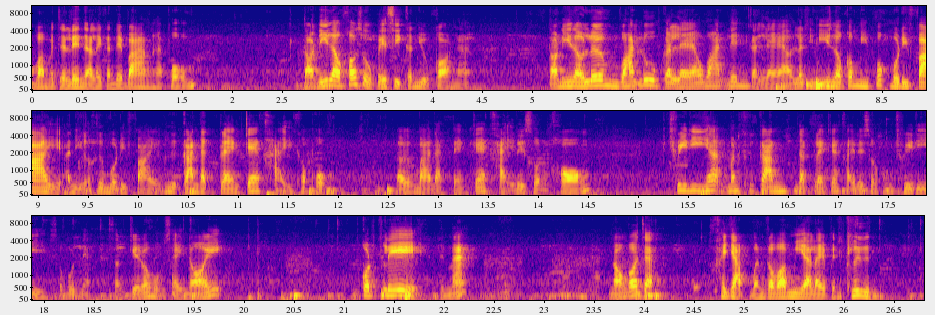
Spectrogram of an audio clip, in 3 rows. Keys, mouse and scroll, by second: 1.3 click, 2.1 ctrl+alt+click, 4.9 click, 6.0 ctrl+z, 6.5 click, 7.4 ctrl+z, 9.5 click, 11.6 click, 12.5 ctrl+z, 13.2-14.2 drag, 14.5 ctrl+z, 15.1 click, 16.0 ctrl+z, 16.6-17.7 middle drag, 18.6-19.5 drag, 20.3 KP_0, 20.7 Tab, 21.5 space, 25.6 space, 26.3-26.8 drag.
